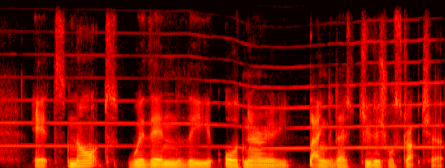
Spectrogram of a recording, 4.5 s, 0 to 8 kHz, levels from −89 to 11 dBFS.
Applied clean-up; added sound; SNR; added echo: none; Wind instrument, woodwind instrument; 17 dB; none.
